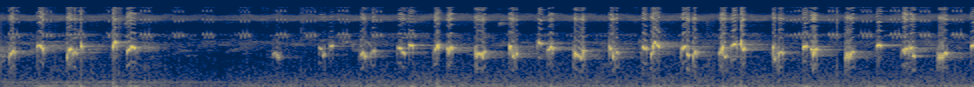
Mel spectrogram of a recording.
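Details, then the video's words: A sooty-headed bulbul calling out to a rival, chattering hard: bursts of bright, bubbly chirps, a short near-silent pause with faint single notes, then a long fast run of quavering notes. "suara burung trucuk gacor memanggil lawan"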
